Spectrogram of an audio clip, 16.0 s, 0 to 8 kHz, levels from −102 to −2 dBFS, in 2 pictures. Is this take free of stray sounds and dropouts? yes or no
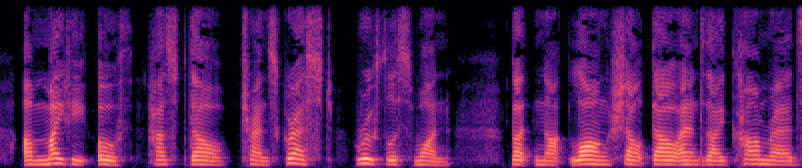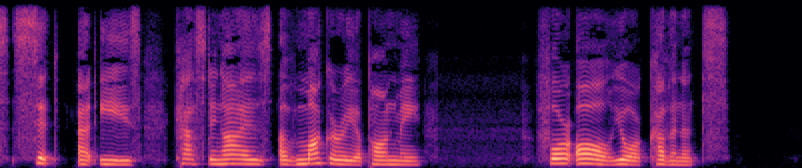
yes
